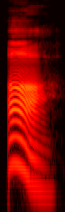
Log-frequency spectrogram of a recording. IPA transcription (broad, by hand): ɑ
